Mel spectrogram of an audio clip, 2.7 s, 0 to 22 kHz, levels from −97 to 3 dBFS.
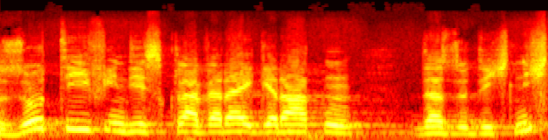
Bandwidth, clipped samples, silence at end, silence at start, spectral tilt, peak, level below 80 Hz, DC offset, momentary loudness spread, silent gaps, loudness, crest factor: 16 kHz; under 0.1%; 0 s; 0 s; -3.5 dB/octave; -4 dBFS; -50 dBFS; under 0.1%; 6 LU; none; -16 LUFS; 12 dB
